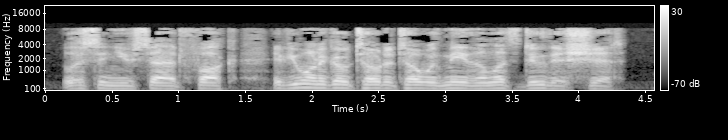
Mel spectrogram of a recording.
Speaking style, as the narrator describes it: growl

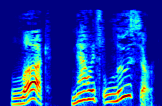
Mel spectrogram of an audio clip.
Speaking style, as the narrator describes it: she exclaimed

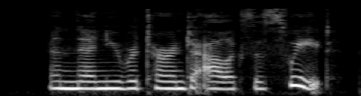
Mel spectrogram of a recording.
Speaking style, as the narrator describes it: Victor murmured

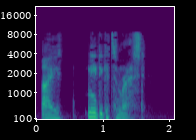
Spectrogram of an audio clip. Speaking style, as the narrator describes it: he said trying not to act cold, but knowing he was failing miserably

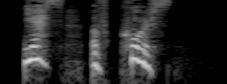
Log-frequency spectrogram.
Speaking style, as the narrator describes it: I reply hastily, wiping my eyes

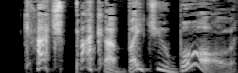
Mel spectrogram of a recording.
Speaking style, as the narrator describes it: she said, still laughing

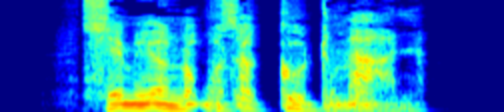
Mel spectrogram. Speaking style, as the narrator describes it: the Chosen growled

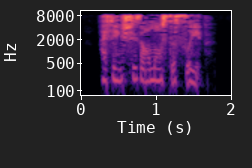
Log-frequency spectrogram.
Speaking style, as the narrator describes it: Owen whispered

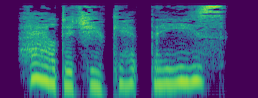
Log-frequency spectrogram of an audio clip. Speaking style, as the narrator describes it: she gasped

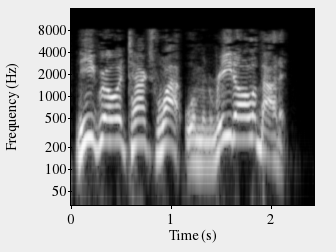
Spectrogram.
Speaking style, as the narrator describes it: a paperboy on the platform hollering

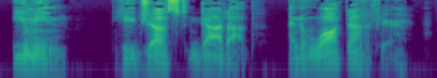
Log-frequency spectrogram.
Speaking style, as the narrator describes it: asked coolly

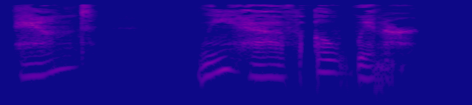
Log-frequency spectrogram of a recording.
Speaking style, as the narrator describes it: I murmured

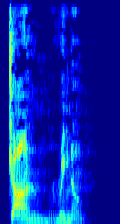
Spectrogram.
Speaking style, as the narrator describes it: he murmured

